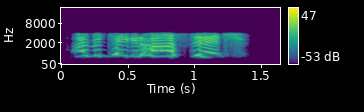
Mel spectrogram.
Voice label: Voices Hostage Taken Female

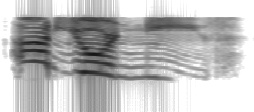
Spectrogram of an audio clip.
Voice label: Order To Surrender Female, Voices

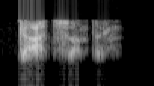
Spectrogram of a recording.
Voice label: Voices Loot Collect Male; rebel cops 2019 gamerip

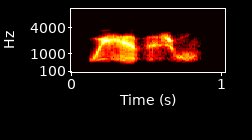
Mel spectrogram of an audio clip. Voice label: Voices EnemySpotted Male

